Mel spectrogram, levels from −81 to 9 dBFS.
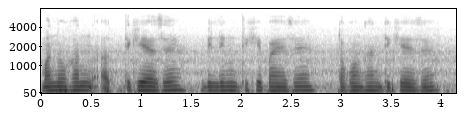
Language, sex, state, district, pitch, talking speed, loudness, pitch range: Nagamese, male, Nagaland, Kohima, 130 Hz, 190 wpm, -18 LUFS, 125-135 Hz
